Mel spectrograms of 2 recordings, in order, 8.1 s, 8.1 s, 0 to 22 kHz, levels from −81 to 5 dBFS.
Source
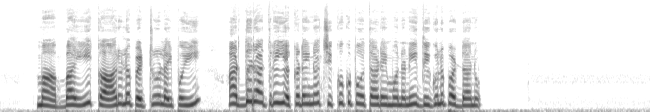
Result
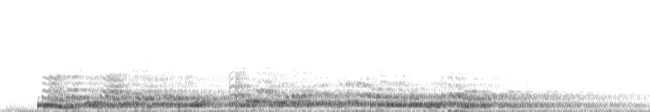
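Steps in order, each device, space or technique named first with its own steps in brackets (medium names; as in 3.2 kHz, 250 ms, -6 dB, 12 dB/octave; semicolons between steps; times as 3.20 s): television next door (compression 3:1, threshold -33 dBFS, peak gain reduction 14.5 dB; low-pass 260 Hz 12 dB/octave; reverberation RT60 0.55 s, pre-delay 68 ms, DRR -6.5 dB); level-controlled noise filter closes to 970 Hz, open at -28.5 dBFS; treble shelf 6.3 kHz +8 dB; echo that smears into a reverb 498 ms, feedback 50%, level -10 dB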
